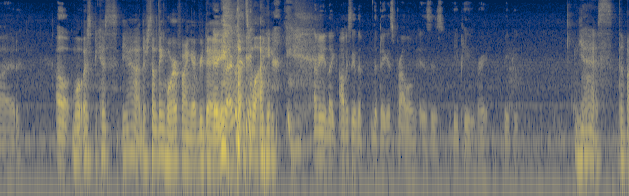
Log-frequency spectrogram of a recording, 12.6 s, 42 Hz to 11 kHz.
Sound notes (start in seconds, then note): 4.3 laughs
